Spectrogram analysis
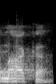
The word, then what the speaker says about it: Meca: onde tá Mac é maca maca maca às vezes se escreve Meca mas é maca em árabe seria maca justamente maca é onde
